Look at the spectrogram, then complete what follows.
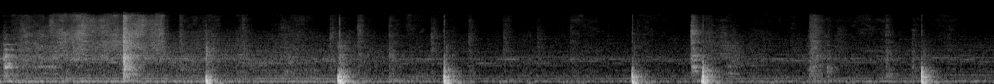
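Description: Large sheet of roti dough being slapped and thrown down on the counter as it is stretched thin by hand: about eight dull thuds at uneven gaps, the loudest about three seconds in.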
